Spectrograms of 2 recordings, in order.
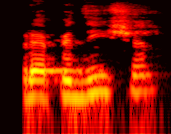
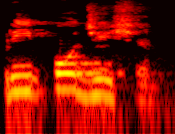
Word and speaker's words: preposition: in the same way this is preposition not preposition, बच्चे गलत pronounce करते हैं।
